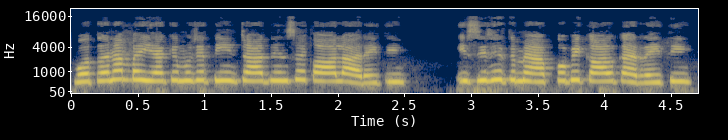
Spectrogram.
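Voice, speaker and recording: A woman voicing a gentle, grateful elderly aunt in a cartoon, chatty and mild. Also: very high-pitched, fairly even intonation, fairly quick, no room sound. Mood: friendly. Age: older. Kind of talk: cartoon voice acting.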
